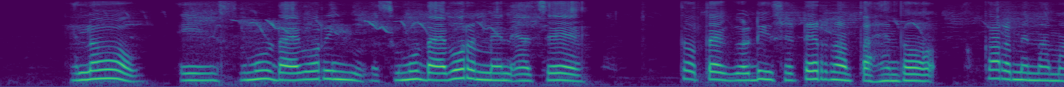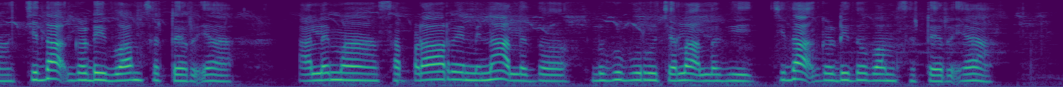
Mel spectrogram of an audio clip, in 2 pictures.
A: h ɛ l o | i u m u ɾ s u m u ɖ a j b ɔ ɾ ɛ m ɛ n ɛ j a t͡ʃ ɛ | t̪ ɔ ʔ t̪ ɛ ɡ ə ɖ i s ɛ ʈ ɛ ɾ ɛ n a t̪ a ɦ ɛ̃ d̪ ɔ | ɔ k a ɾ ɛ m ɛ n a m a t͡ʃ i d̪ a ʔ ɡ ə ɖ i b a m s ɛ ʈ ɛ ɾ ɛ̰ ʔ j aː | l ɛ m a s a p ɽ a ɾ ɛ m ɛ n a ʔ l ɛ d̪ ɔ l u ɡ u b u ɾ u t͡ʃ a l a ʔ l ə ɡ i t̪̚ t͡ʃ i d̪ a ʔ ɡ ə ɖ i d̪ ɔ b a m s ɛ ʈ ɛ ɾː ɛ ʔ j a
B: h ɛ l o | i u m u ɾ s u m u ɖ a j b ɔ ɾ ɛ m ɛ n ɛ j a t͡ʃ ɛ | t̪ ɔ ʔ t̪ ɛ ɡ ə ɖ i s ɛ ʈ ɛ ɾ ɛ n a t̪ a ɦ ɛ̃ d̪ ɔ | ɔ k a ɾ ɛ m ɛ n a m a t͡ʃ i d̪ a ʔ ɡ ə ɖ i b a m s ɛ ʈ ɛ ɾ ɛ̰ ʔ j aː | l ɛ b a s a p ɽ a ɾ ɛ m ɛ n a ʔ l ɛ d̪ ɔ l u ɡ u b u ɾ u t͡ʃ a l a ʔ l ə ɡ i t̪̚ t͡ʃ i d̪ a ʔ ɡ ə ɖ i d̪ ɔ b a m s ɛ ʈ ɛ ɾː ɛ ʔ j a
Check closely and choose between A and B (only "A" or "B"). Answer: A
